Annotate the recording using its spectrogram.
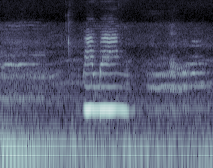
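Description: A cat meows loudly close by.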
